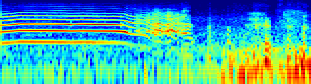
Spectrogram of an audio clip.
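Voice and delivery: squealing laugh, way up high; high shrieking laugh. Real, not acted. Laughing after Titanic bit.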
